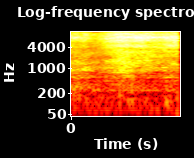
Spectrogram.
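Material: Nothing is struck.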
